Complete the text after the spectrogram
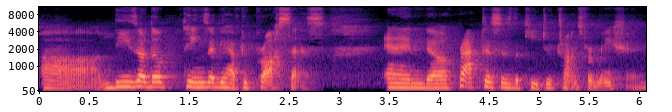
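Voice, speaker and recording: A woman with an unremarkable speaking voice talks at a fairly slow pace. Her pitch is fairly low, with ordinary pitch variation. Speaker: meditation teacher. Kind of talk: online workshop talk.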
